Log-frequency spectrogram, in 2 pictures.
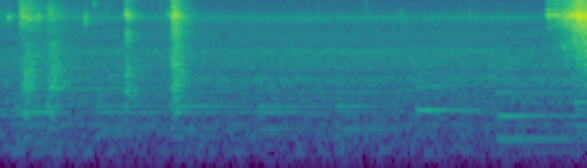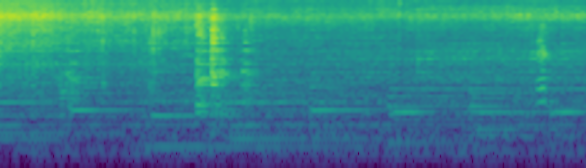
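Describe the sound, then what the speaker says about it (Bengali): Boal fish pieces frying lightly in hot oil in a home kitchen, a steady sizzle that swells louder partway through, with utensil clinks and stirring scrapes; a voice speaks briefly. "এক এক করে সমস্ত মাছই ভেজে তুলে নিচ্ছি।"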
